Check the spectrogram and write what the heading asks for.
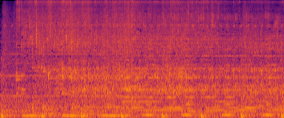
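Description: A steady stream of water pouring into a large metal cooking pot that already holds some water, splashing and rushing into the water already there. Background music plays underneath.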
